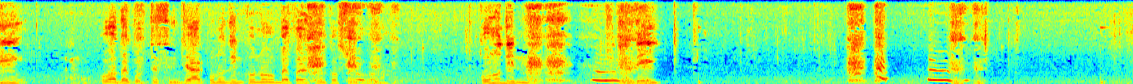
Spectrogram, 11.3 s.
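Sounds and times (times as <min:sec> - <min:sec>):
speech: 0:01.0 - 0:04.1, 0:04.8 - 0:06.7
person crying: 0:05.2 - 0:06.6, 0:08.5 - 0:10.0.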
